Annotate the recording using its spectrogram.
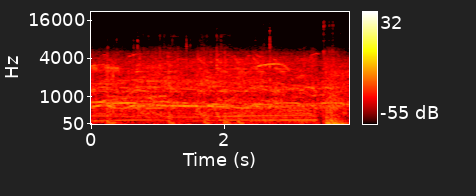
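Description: A ball thuds as it bounces.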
